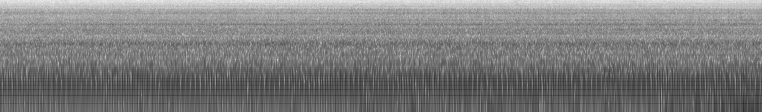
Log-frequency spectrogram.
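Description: Riding lawn mower's engine running steadily at an even idle.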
